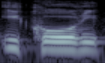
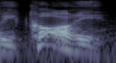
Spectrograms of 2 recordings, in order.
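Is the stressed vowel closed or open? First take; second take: closed; open. First: The stressed vowel is said closed. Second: The stressed vowel is said open. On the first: This is how it is said in Riva. "A Riva dicono" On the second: This is how it is said in Arco. "con l'accento fonico aperto"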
